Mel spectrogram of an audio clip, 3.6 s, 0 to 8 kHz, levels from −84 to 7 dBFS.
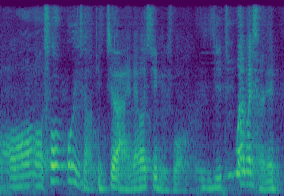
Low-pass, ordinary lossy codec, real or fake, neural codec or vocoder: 7.2 kHz; none; fake; codec, 16 kHz in and 24 kHz out, 0.6 kbps, FireRedTTS-2 codec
